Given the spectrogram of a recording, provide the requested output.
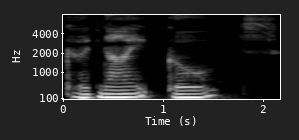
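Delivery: ordinary delivery, nothing marked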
